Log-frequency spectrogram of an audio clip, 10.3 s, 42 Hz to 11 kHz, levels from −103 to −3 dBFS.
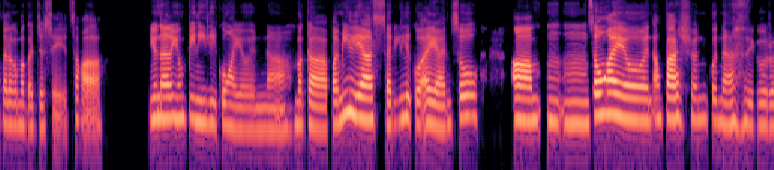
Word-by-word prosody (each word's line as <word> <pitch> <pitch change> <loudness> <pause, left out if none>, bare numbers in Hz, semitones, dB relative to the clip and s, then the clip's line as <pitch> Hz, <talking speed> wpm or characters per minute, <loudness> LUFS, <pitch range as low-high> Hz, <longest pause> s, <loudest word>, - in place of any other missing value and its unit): talaga 190 -1 -5
mag-adjust, 175 -1 -9
eh, - - -12
saka - - -3 0.7
yun 230 +1 -1
na 230 - +5
yung 235 0 -4
pinili 205 -4 -5
ko 190 +1 -6
ngayon, 165 -1 -9
na 160 0 -9
magkapamilya 195 - +2
sa 220 - -4
sarili 220 +5 -5
ko, 200 0 -3
ayan. 190 -2 0
So, 240 +4 -3 0.4
um 220 -1 +6
mm, 200 -2 -6
so 255 +6 +4
ngayon, 225 -5 +5
ang 225 - -2
passion 225 -1 +2
ko 215 - -9
na 190 -2 -4
siguro 185 0 -8
200 Hz, 150 wpm, -23 LUFS, 185-225 Hz, 0.7 s, um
